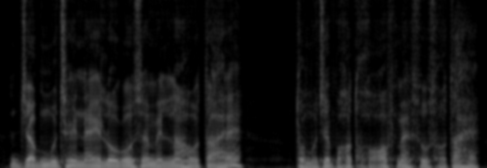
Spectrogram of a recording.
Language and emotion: Urdu, fearful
